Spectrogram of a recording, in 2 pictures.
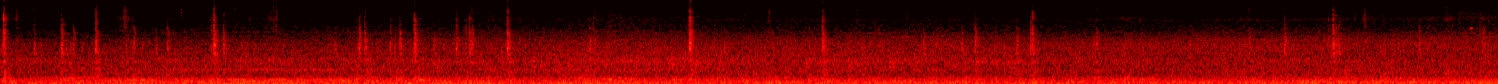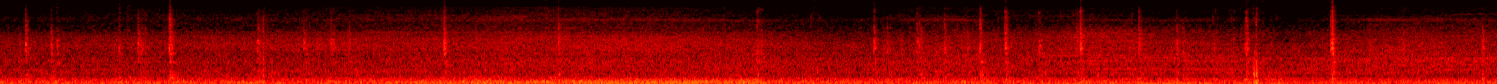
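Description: Steady low rumble of road traffic, swelling for a few seconds about twenty seconds in as a vehicle passes, with scattered light ticks and taps over it.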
